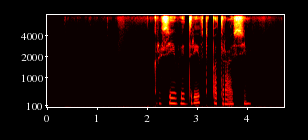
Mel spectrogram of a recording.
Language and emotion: Russian, sad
